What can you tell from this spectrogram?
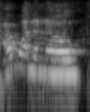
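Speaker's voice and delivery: talking around ice in mouth. Real, not acted. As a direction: ice in mouth, words a little thick. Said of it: "I had some ice in my mouth".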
